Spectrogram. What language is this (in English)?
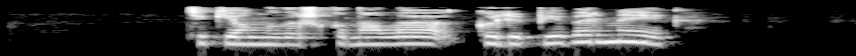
Bashkir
